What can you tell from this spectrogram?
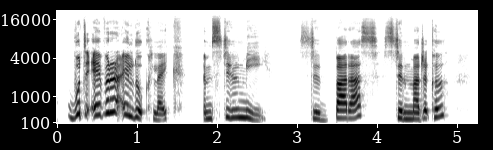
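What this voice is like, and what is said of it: Irish accent. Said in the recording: “still Irish. Thank God you didn't mess up my accent.”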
